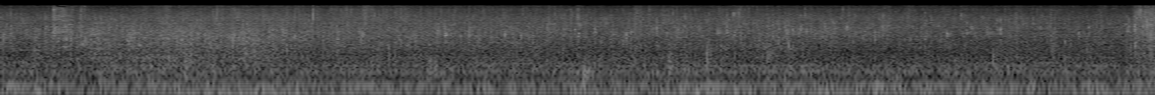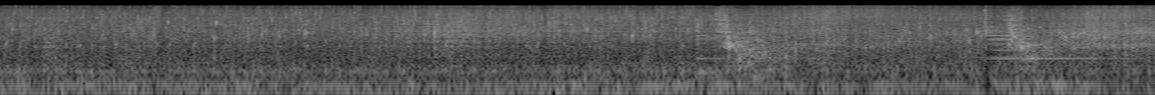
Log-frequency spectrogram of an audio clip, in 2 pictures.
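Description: Food sizzling as it fries in a pan, a steady hiss that grows louder about halfway through, with a few short clinks or scrapes of stirring near the end.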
